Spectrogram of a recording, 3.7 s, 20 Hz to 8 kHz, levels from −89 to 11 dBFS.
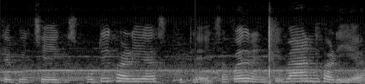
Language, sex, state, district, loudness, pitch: Hindi, female, Maharashtra, Sindhudurg, -27 LUFS, 235 Hz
